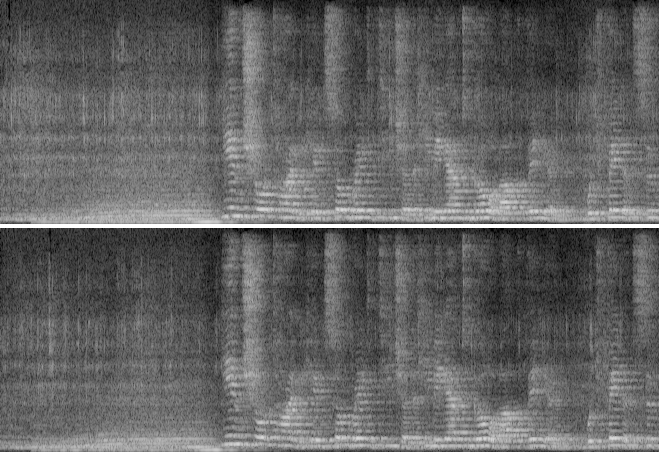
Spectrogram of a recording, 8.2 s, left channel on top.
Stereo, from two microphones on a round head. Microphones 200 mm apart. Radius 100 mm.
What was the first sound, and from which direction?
A microwave, 30° left (ahead or behind).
